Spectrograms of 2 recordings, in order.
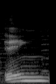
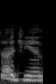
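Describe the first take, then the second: First: It is said as one single syllable word. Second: It is spelled out as three separate letters. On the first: The speaker calls it wrong. "if it's a word, I'm pronouncing it" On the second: The speaker calls it right. "Is it IGN?"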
